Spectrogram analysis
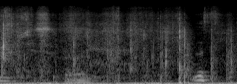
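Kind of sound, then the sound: household object, rustling of papers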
